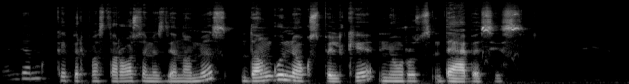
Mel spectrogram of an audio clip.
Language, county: Lithuanian, Alytus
